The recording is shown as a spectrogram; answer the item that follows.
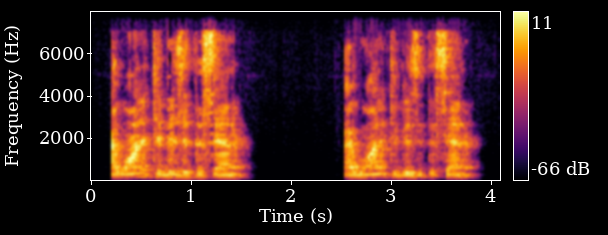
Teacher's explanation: the T sound also drops out completely after the letter n before an unstressed vowel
